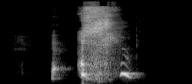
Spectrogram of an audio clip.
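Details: Sniffly person on waking in cooler weather, not sick, with natural and tissue-induced sneezes: a quick in-breath, then one forceful, explosive sneeze with a short voiced tail.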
